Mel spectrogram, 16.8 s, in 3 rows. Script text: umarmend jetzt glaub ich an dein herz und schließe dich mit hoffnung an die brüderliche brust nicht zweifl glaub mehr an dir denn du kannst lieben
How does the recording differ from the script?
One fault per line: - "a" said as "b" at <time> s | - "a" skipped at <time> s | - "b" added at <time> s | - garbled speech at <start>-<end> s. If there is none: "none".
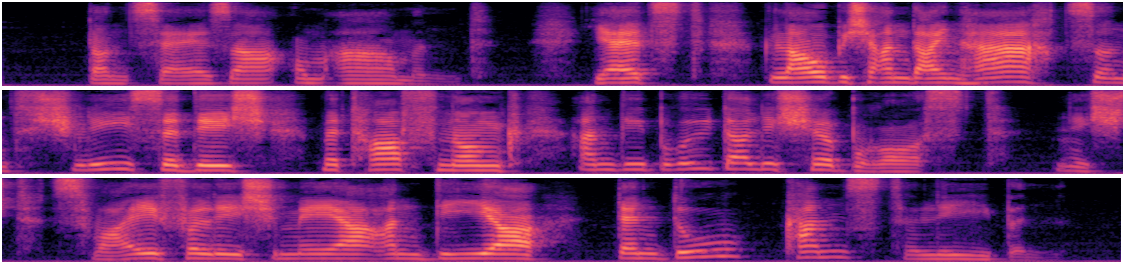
- "glaub" said as "ich" at 12.3 s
